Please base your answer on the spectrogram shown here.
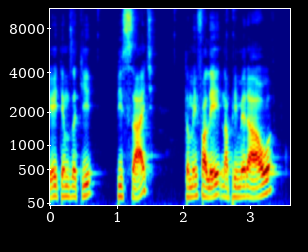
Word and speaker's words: писать: que a entonação, né, a parte tônica desse verbo é no A. Então você vai pronunciar pisать e não pisать, com a parte mais forte aqui no Pi. Se você pronunciar pisать, significa fazer xixi, né?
